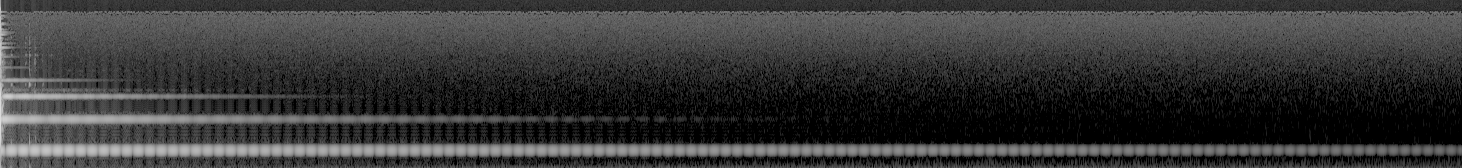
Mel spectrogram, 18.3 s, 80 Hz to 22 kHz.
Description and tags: KMC Bell Ring 01
Hiting a suspended metal object with a soft hammer.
